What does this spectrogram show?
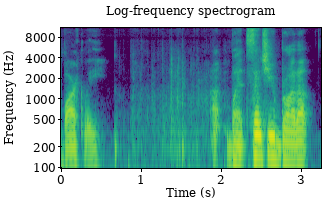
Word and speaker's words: Berkeley: of fact you know most people pronounce it wrong you know like Berkeley but it's Barkley just like David Hume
